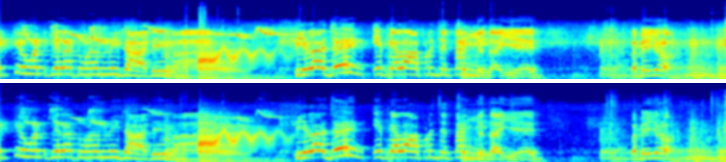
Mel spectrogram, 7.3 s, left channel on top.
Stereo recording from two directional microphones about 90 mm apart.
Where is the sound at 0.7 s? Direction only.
25° right (ahead or behind).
